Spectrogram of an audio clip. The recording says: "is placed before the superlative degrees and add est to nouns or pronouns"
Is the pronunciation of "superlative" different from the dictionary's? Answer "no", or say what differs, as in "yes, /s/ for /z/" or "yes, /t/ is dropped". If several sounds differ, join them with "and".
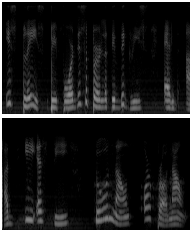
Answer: no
